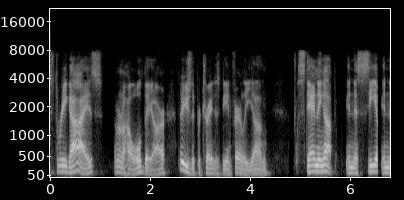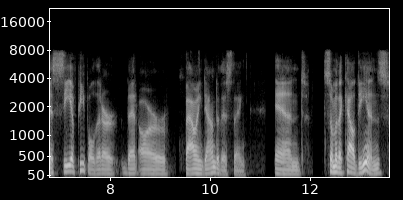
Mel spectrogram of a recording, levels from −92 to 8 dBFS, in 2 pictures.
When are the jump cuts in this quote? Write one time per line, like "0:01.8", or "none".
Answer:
0:06.5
